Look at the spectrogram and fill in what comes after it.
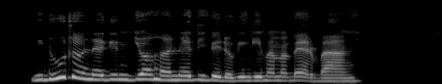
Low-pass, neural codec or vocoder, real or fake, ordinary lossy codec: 14.4 kHz; autoencoder, 48 kHz, 32 numbers a frame, DAC-VAE, trained on Japanese speech; fake; none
